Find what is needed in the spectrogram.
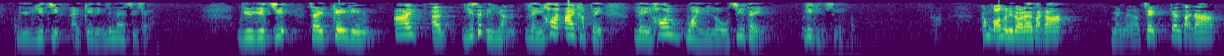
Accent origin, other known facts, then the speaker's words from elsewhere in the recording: China; 我们中国人都有很多节的嘛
